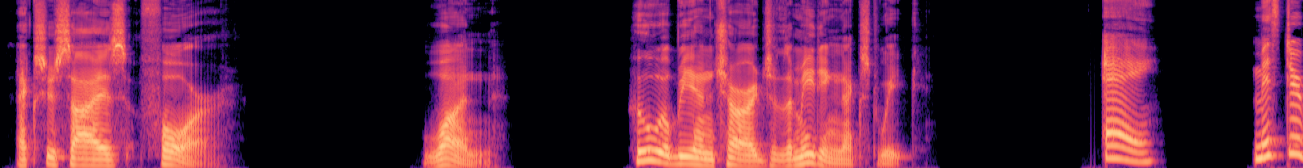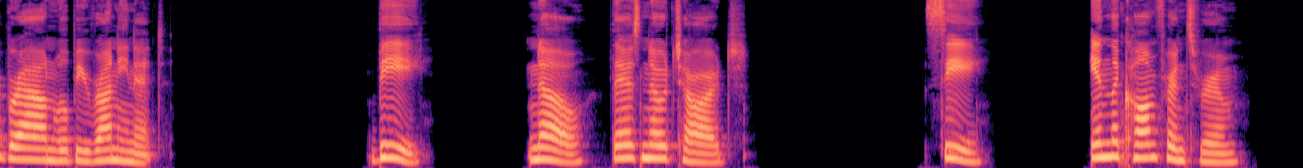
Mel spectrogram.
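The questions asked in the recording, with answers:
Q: Who will be in charge of the meeting next week?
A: A: Mr. Brown will be running it.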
